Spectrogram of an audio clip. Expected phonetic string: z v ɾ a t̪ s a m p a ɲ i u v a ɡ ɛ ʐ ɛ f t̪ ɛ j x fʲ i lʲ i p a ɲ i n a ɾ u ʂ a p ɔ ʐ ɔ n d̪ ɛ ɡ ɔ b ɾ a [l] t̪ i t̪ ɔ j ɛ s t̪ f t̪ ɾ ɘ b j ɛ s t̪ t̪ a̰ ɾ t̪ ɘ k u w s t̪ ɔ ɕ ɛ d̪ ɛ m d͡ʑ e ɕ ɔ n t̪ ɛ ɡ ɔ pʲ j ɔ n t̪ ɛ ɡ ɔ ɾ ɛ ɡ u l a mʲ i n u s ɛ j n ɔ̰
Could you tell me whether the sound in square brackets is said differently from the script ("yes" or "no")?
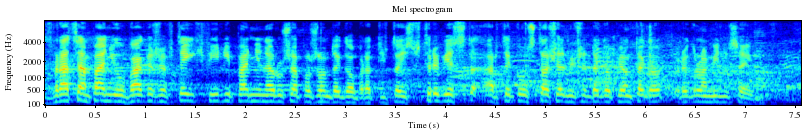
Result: yes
